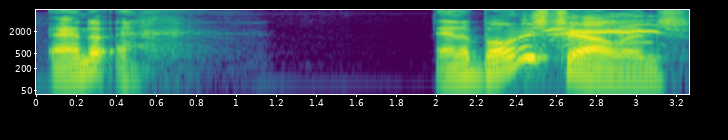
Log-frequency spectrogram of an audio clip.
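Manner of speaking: understated, not super excited; unexcited. Real, not acted. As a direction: say it without much excitement. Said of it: "You don't sound super excited".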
